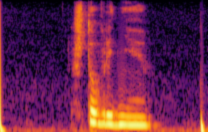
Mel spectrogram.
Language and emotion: Russian, neutral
